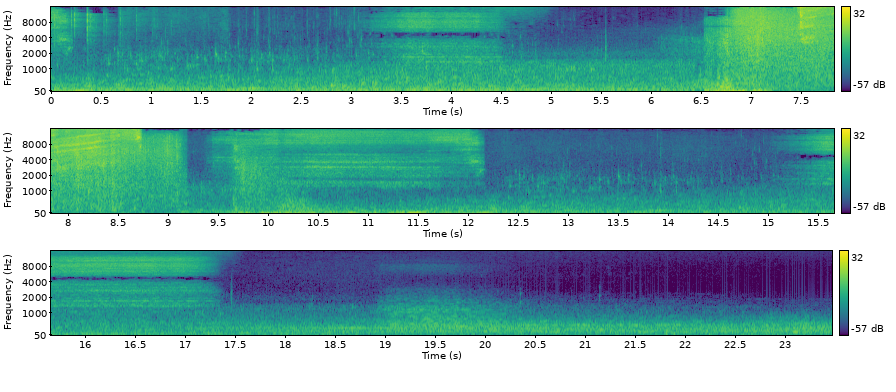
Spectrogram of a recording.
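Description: A low, muffled underwater rumble goes on steadily.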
